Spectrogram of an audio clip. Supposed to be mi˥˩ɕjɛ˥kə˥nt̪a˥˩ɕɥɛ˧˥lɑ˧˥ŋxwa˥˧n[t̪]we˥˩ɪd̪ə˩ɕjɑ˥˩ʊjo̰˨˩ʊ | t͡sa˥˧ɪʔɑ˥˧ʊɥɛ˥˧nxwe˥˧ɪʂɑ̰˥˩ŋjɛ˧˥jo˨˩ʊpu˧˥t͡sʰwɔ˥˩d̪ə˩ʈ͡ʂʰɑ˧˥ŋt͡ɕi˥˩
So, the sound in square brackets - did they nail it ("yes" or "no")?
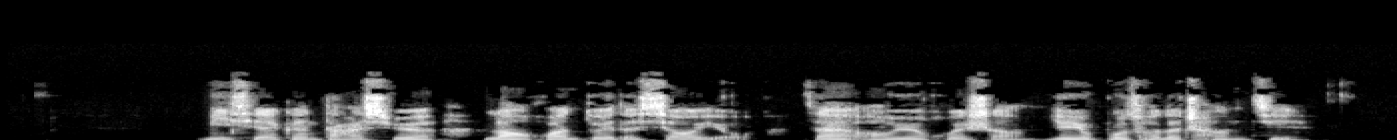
yes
